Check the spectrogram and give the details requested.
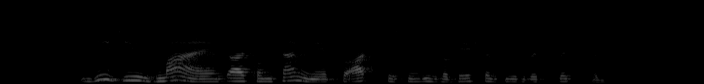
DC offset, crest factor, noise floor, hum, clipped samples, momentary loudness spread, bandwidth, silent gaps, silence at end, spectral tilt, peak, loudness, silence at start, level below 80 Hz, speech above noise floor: under 0.1%; 20 dB; under -90 dBFS; none; under 0.1%; 12 LU; 11 kHz; none; 0.95 s; -6 dB/octave; -38 dBFS; -57 LUFS; 0.8 s; under -90 dBFS; over 33 dB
